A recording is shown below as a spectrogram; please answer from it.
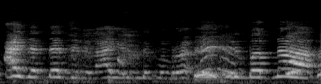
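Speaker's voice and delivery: high loud hammed-up crying; mock tearful outrage. Mother fakes crying outrage to her son Ali. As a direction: fake weeping to the son.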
